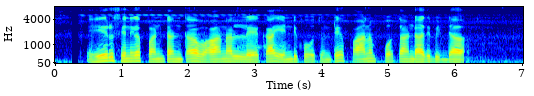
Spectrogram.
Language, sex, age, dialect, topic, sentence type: Telugu, male, 18-24, Southern, agriculture, statement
